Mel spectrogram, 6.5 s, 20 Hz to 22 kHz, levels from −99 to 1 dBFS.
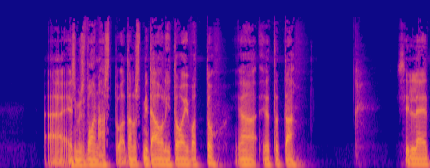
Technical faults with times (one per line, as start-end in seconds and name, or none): none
